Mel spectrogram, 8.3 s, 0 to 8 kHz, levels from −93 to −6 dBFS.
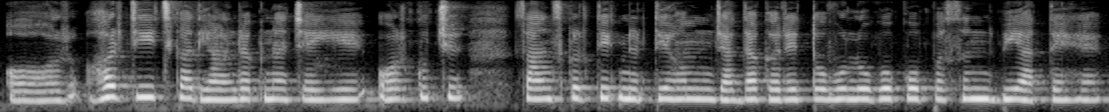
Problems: none marked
